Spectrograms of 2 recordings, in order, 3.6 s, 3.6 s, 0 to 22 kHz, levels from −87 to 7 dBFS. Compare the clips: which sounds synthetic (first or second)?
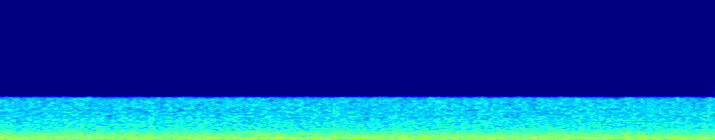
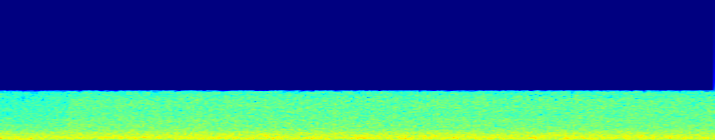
first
